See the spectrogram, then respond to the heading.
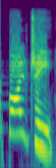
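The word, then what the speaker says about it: poultry: AND एंड, ये है पोल्ट्री, POUL Paul, और TRY, इसे ट्राई नहीं पढ़ेंगे, इसकी साउंड क्या आ रही है ट्री की, पोल्ट्री।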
